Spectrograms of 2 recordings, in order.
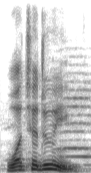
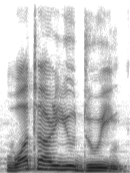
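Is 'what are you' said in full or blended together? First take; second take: blended; full. First: What are you is blended into one word, whatcha. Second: Each word of what are you is said separately.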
